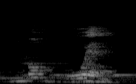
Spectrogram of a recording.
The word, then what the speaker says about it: Noël: Le mot Noël quand tu vas prendre le mot Noël il y a deux syllabes dedans. No dira- L. Noël.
